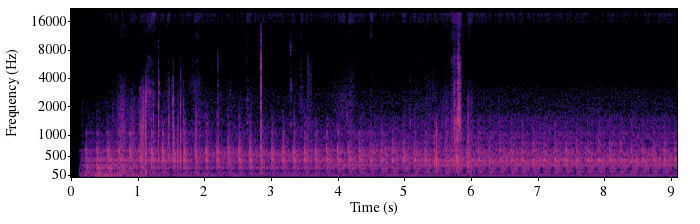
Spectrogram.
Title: 5308 banging noise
